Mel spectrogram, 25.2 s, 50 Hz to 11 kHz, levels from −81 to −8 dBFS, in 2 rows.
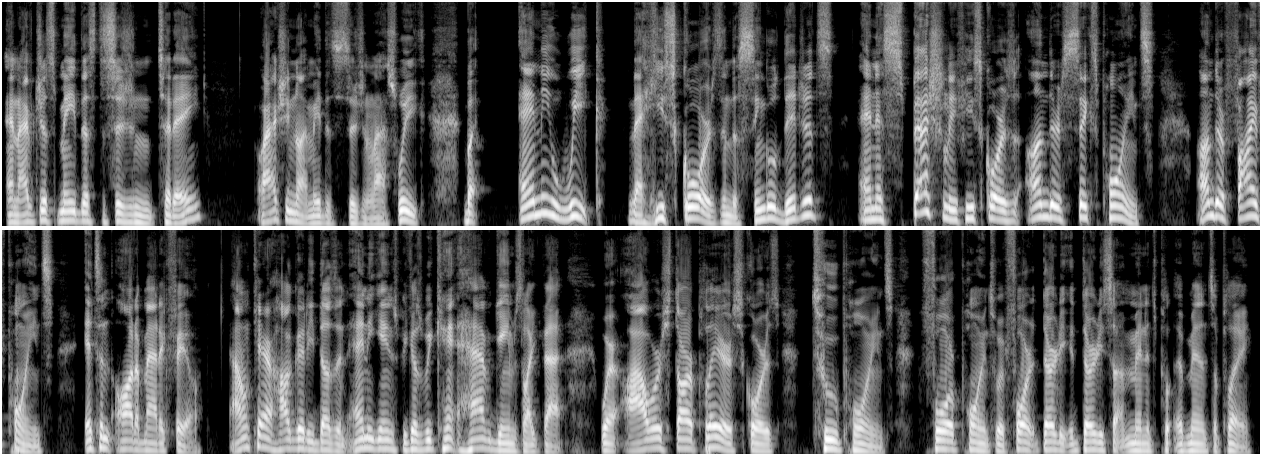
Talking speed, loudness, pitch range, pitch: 180 wpm, -16 LUFS, 105-150 Hz, 125 Hz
